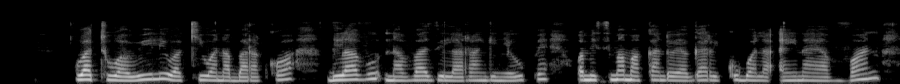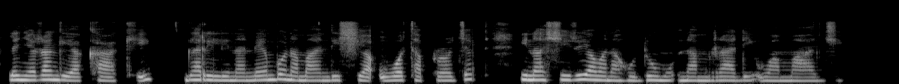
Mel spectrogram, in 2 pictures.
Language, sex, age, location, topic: Swahili, female, 18-24, Kisii, health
